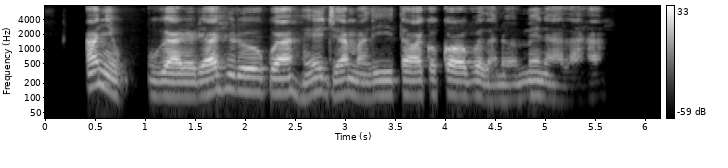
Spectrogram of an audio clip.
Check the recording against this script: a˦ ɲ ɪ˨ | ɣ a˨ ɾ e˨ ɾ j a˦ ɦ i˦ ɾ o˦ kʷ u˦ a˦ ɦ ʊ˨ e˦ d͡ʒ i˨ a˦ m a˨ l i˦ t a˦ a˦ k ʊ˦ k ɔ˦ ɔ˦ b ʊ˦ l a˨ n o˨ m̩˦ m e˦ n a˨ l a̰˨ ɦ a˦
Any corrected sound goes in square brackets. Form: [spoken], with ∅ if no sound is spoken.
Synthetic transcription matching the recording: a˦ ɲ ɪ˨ | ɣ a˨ ɾ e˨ ɾ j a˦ ɦ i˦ ɾ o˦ kʷ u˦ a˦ ɦ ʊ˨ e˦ d͡ʒ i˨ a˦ m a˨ l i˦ t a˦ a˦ k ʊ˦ k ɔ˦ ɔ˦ b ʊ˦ l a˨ n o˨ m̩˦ m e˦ n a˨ l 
